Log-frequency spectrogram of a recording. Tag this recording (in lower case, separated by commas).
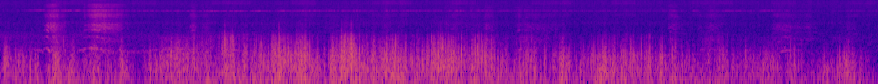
wind noise (microphone), wind noise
